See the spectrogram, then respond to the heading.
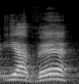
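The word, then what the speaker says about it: Yahweh: Yavé é como os rabinos afirmam ser a pronúncia correta.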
